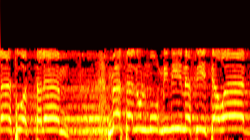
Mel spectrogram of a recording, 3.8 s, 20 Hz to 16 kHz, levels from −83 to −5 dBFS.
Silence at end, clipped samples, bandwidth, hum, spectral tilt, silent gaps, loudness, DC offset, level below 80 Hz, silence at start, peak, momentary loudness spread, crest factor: 0 s; under 0.1%; 4.4 kHz; none; -10.5 dB/octave; none; -20 LUFS; under 0.1%; -40 dBFS; 0 s; -6 dBFS; 4 LU; 14 dB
